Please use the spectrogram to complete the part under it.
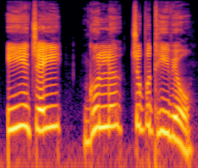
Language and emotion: Sindhi, neutral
